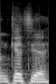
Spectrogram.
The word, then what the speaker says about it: Nketiah: Oh, Nketiah.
